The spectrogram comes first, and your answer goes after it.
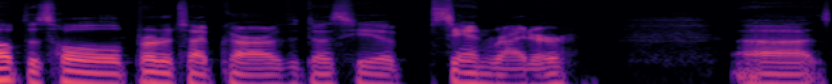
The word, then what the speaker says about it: Dacia: And so just to go back, Dacia is actually pronounced Dacia.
